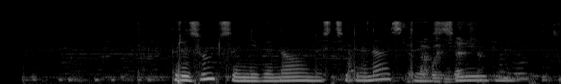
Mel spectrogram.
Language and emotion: Russian, sad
